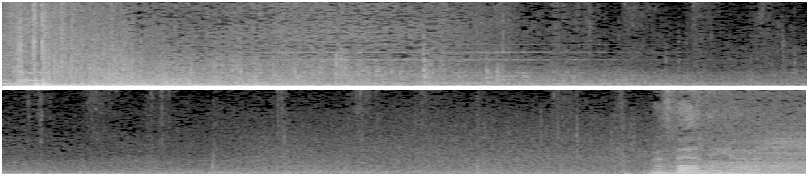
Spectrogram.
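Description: Confringo, an explosive fire spell in the video game Hogwarts Legacy, goes off as a loud burst of blast and crackle that slowly fades, and a second blast bursts in near the end.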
